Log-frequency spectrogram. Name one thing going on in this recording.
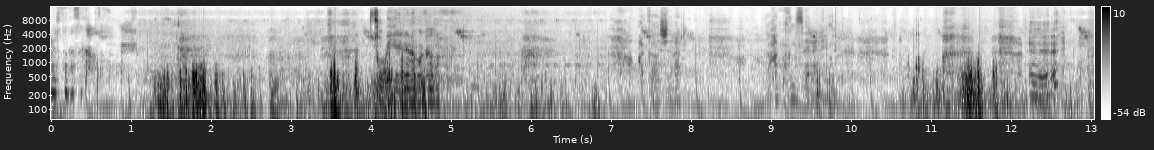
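A young man talks in a low voice close to the microphone.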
